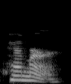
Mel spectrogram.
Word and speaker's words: Kemmerer: And her mother, I believe, lives at South Lincoln Nursing Center in, help me pronounce it. Kemmer. You just say Kemmer, That's right?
